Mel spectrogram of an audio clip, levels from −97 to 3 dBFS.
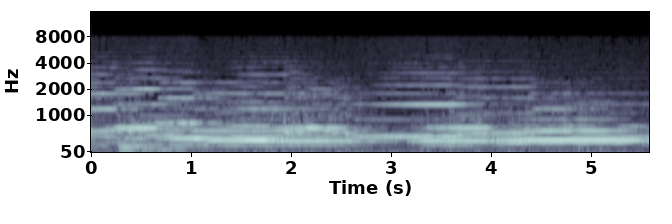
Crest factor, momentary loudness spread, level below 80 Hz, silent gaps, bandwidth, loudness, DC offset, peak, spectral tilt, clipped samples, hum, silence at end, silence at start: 12 dB; 8 LU; -54 dBFS; none; 5 kHz; -21 LUFS; under 0.1%; -8 dBFS; -8 dB/octave; under 0.1%; none; 0 s; 0 s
